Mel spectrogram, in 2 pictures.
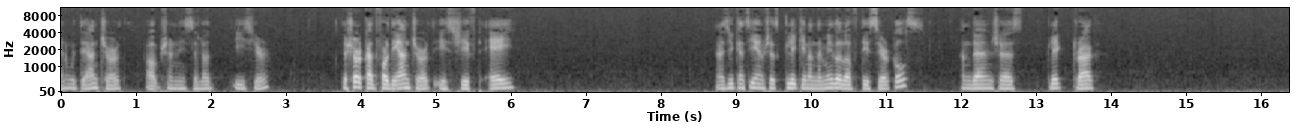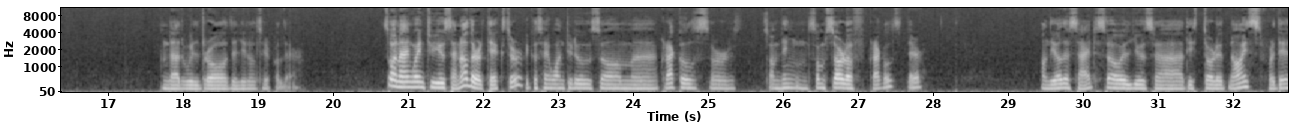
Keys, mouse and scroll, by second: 1.5 click, 2.4 scroll down 1, 2.6 middle click, 3.9 shift+middle click, 4.0 middle click, 4.4 shift+middle click, 4.7 scroll up 1, 5.3 click, 6.4 click, 7.7 shift+middle click, 8.0 middle click, 8.4 shift+middle click, 8.6 middle click, 9.1 click, 10.2 scroll down 1, 10.4 middle click, 10.7 shift+middle click, 10.9 middle click, 11.2 scroll up 1, 11.7 click, 12.6 scroll down 1, 12.8 middle click, 15.1 scroll down 1, 15.4 shift+middle click, 15.7 middle click, 16.4 shift+middle click, 20.1 middle click, 32.6 f.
